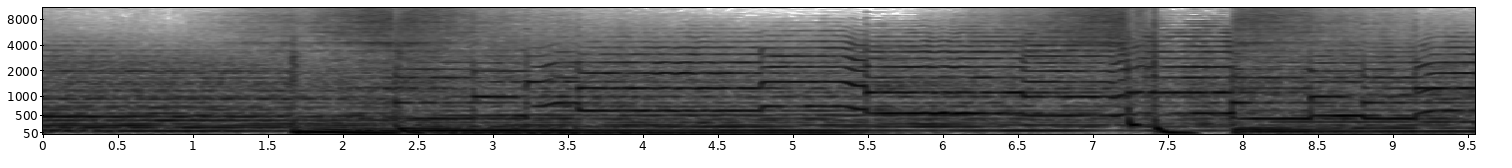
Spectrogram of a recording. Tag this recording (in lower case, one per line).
music
soundtrack music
